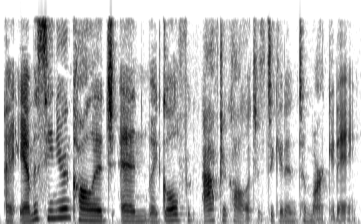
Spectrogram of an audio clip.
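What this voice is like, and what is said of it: Valley Girl accent. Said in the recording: “my Valley Girl accent”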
